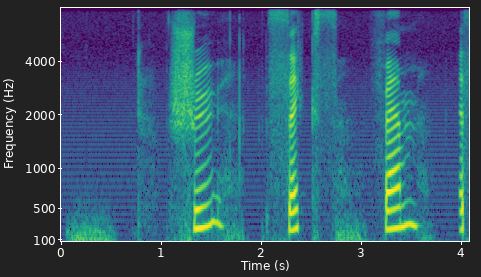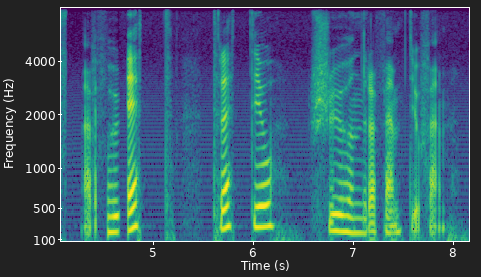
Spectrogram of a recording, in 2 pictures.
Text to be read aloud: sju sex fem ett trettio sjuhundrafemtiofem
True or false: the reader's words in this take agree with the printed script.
false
